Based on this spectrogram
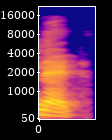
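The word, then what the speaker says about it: gnat: pneumonia puff की सूजन आपने देखा कि इन शब्दों के प्रथम अक्षर का शब्द में उच्चारण नहीं होता अब इन शब्दों का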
